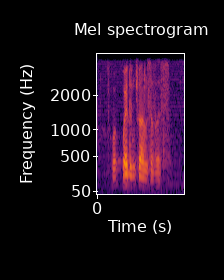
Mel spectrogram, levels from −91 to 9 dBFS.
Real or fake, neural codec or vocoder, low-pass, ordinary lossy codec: real; none; 3.6 kHz; none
